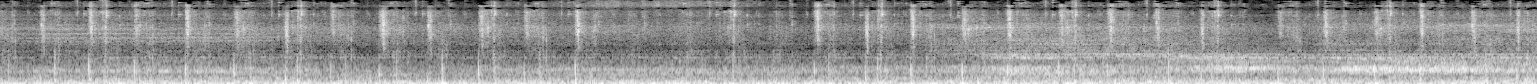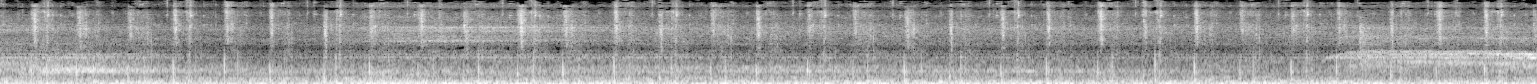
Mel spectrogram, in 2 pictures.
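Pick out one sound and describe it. Footsteps run quickly over hard floors.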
